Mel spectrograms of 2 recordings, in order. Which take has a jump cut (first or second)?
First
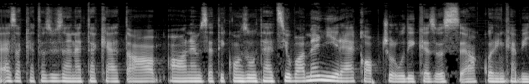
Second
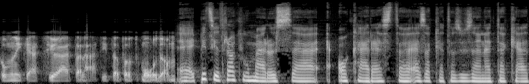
second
